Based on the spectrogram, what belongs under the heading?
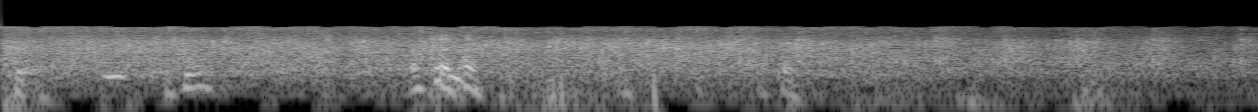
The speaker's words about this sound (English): Let's get a round of applause, please, guys. Come on. Come on.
